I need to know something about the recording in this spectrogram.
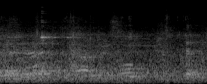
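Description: Murmur of voices at a casino roulette table, with clicks and knocks of chips being gathered and set down on the felt layout; a sharper knock near the end.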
